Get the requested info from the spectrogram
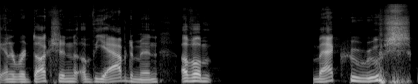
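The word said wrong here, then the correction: macrurous: A reduction of the macrurus crustacean. – This is an R after the C.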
